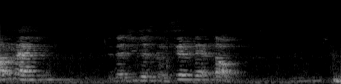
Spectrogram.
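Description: A man speaks into a microphone in an echoing room.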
